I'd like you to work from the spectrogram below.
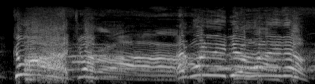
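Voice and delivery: loud, high call across the room; shouting. Real, not acted. Presenter shouting to bring the lion volunteer into the demo. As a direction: call the volunteer in and rouse the crowd.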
